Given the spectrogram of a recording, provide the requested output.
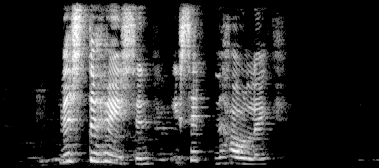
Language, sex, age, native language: Icelandic, female, 18-19, Icelandic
